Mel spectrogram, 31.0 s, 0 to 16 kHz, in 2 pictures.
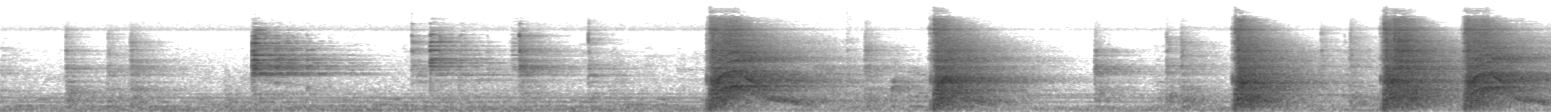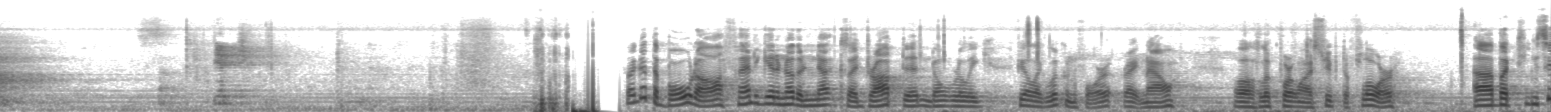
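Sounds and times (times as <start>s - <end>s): hammer striking steel: 2.5s - 5.5s.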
